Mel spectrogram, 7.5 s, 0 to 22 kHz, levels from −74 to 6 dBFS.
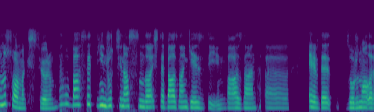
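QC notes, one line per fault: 6.77 to 6.91 s, AMR comfort noise: for about 140 ms near the end, the real background drops out and a smooth, steady hiss fills the gap before the room comes back. The phone judged nobody was talking and stopped sending speech frames, so the far end generated noise from a coarse sketch of level and spectrum. The call around it is clear wideband speech that fits AMR-WB at 12.65 kbit/s.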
